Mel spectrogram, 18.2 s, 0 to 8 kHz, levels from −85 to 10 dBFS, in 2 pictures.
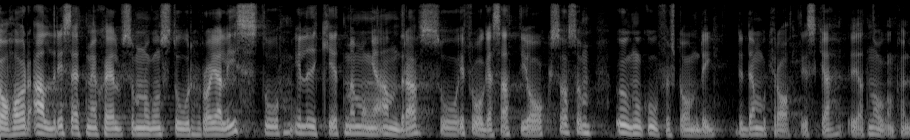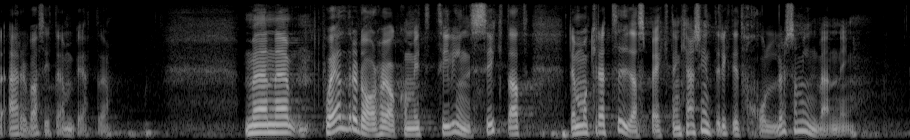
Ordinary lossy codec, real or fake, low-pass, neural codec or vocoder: none; real; 7.2 kHz; none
